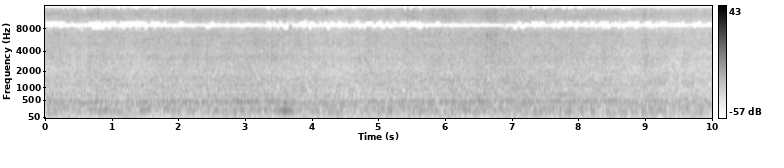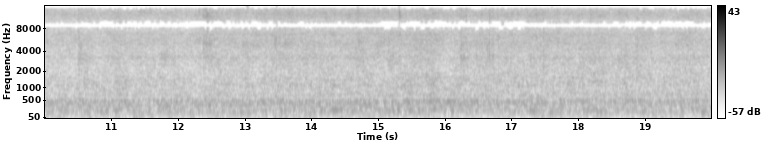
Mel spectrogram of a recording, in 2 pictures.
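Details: Kept bees produce a constant low hum with stacked harmonic tones; a brief louder buzz rises near three and a half seconds before the drone settles again.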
